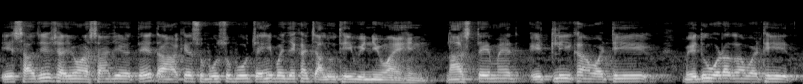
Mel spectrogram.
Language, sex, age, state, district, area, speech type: Sindhi, male, 45-60, Maharashtra, Mumbai Suburban, urban, spontaneous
